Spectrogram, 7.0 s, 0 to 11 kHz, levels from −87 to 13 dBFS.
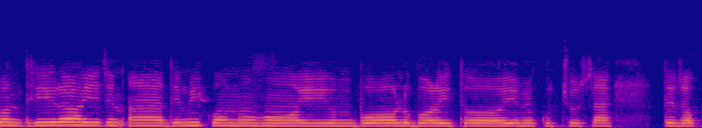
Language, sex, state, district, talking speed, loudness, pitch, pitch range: Bajjika, female, Bihar, Vaishali, 100 wpm, -24 LUFS, 235 Hz, 230-245 Hz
